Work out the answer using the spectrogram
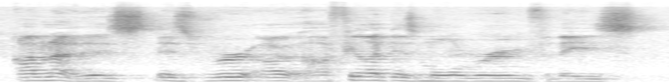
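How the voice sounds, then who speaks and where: A man's voice: medium pitch, steady tone, normal speed. A man co-hosting a podcast, giving his opinions in casual conversation. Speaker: podcast co-host. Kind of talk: casual chat about film and games. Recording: echoey room, distant mic, faint noise.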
